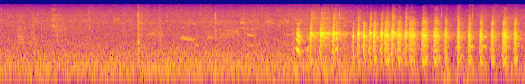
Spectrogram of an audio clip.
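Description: A duck call blown in a fast, loud run of rapid quacks, starting about three seconds in and stopping abruptly.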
